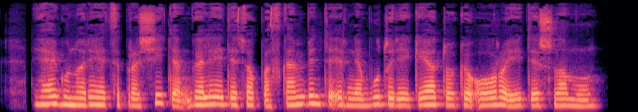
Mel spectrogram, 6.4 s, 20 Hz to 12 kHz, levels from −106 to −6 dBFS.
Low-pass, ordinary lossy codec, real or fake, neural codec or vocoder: 10.8 kHz; MP3, 48 kbps; real; none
